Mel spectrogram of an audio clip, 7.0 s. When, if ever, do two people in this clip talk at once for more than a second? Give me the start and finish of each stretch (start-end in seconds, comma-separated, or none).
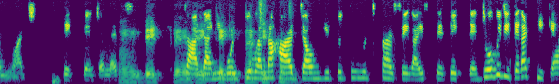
2.3-3.8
